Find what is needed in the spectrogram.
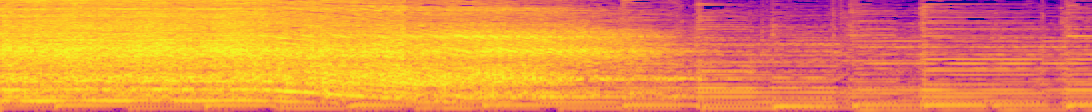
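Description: Bullet-style personal blender churning peanut fibre with water, its motor running loud, then winding down with a falling whine about a second in and fading out around halfway through. Background music runs underneath.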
